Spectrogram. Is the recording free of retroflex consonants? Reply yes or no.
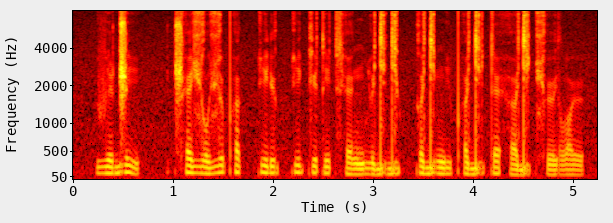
no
